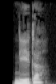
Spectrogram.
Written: nat

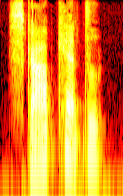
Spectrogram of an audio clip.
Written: skarpkantet

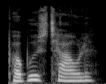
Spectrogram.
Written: påbudstavle

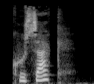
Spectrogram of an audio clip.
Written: kosak

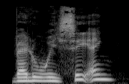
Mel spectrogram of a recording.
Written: valorisering

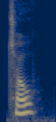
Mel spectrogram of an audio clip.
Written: TOVENES

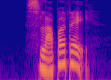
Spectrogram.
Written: slapperdag

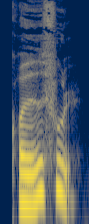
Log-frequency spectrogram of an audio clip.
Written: grødefuld

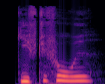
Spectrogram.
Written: giftefoged

